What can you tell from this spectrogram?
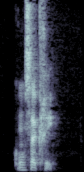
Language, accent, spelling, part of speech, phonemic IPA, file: French, France, consacré, verb / adjective, /kɔ̃.sa.kʁe/, LL-Q150 (fra)-consacré.wav
- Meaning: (verb) past participle of consacrer; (adjective) 1. consecrated 2. devoted to, dedicated to 3. dealing with, about, on 4. accepted, established, proper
